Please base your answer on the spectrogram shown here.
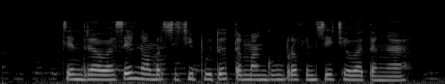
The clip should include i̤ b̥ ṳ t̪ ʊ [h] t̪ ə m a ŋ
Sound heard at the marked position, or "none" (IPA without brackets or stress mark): h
